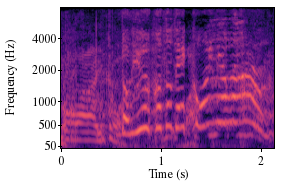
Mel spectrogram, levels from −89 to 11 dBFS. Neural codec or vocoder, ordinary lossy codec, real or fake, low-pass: codec, 16 kHz, 4 kbps, FreqCodec, larger model; none; fake; none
